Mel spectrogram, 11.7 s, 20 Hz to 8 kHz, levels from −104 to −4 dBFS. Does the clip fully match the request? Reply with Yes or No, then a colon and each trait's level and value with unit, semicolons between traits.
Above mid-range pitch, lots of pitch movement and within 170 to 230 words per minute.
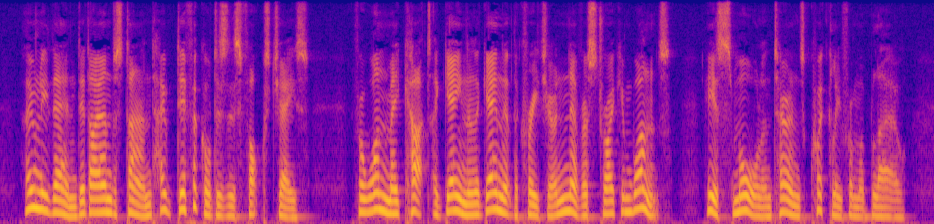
No: medium, 155 Hz; wide, 6.5 semitones; average, 180 wpm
